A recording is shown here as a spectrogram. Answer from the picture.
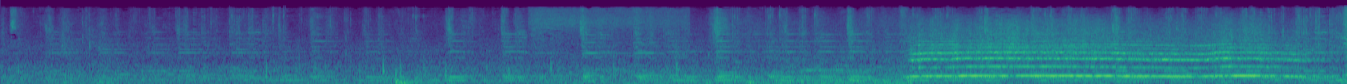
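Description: Song intro on acoustic guitars, with plucked and strummed strings. About seven seconds in, a louder chord of long held notes comes in and lasts until the singing starts.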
